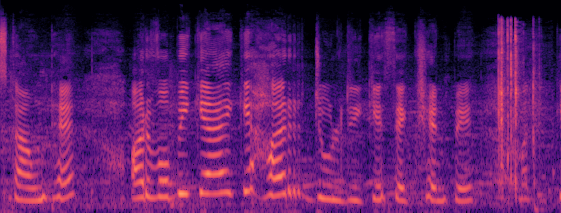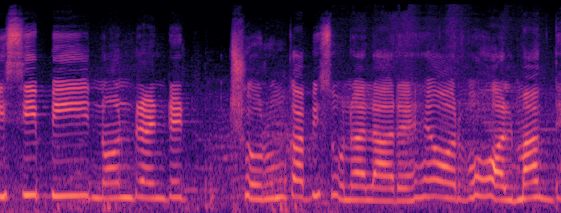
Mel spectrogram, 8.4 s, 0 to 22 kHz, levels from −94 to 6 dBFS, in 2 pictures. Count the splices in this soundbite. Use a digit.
1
